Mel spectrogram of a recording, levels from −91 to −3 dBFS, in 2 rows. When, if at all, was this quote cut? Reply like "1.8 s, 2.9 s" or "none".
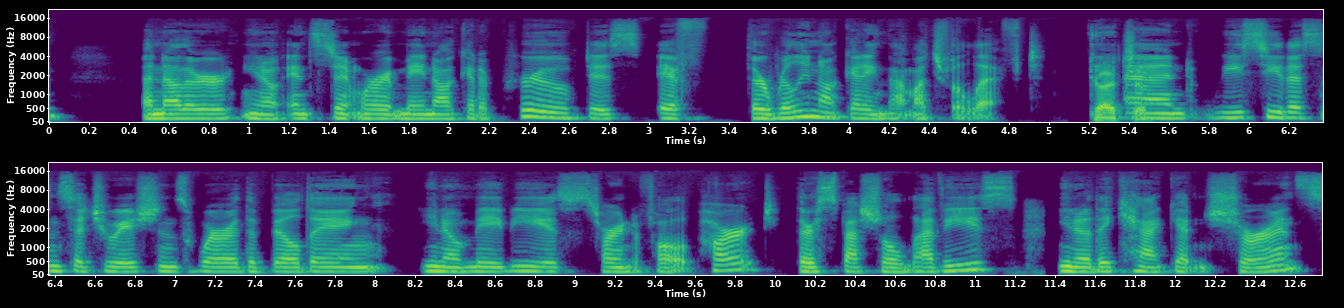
5.1 s, 10.1 s, 11.3 s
